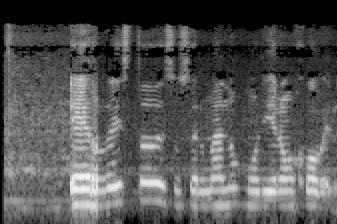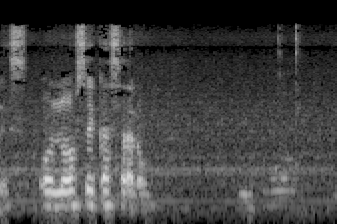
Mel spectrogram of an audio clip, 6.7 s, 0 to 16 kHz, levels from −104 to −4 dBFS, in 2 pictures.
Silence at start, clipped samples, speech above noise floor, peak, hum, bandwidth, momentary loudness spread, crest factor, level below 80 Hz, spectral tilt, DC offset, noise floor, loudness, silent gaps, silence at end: 0.05 s; under 0.1%; 38 dB; -2 dBFS; none; 11.5 kHz; 21 LU; 20 dB; -72 dBFS; -2.5 dB/octave; under 0.1%; -57 dBFS; -19 LUFS; none; 0.9 s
